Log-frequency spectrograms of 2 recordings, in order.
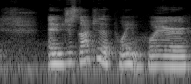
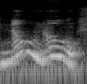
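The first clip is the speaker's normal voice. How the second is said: high, emphatic exasperated "no"; raised-pitch insistent refusal; retold refusal; 8 semitones higher, 4 dB louder than usual. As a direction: re-enact shutting him down. Firm refusal of his pleading.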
